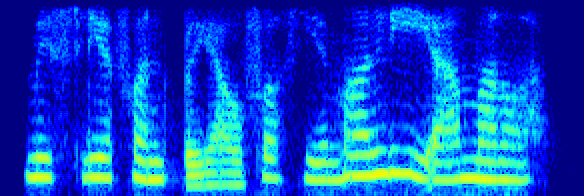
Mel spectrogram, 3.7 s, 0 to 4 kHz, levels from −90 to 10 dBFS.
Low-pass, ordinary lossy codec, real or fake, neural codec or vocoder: 3.6 kHz; Opus, 16 kbps; fake; codec, 16 kHz, 0.5 kbps, X-Codec, HuBERT features, trained on LibriSpeech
